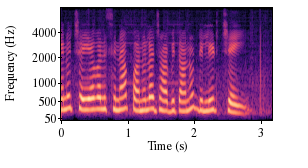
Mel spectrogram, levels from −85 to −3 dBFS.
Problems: constant background noise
